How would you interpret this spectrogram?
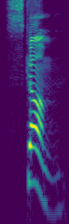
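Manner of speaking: loud spat insult; shriek. A narrator's reading. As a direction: fling the word at him. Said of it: "she shrieks".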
